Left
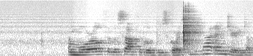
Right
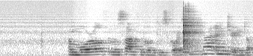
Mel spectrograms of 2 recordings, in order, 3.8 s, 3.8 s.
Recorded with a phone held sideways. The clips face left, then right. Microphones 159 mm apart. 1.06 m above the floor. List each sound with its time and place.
1.0 s a woman speaking: 65° left (ahead or behind), 2.5 m; by 3.7 s 45° left (ahead or behind), 3.5 m
2.7 s cutlery clinking: 30° right (ahead or behind), 0.9 m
